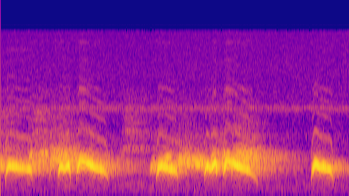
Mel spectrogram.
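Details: Spotted dove singing in the 'giọng pha kim' (mixed-metal voice) style: mellow, low cooing phrases of curved, slightly falling notes in bursts separated by brief pauses. A faint steady high tone sits underneath; no other birds.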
